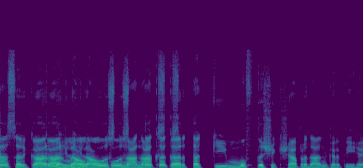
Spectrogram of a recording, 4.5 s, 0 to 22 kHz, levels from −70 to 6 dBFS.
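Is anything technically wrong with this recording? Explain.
Yes. A doubled audio track runs from 0.44 s to 2.22 s, ending just before "तक की". During that stretch a second copy of the speech sits roughly a fifth of a second behind the first, at about the same loudness, so every syllable is heard twice. The copy is dry and full-band, with no decay or room colour, and it cuts in and out abruptly. It is likely the same signal reaching the mix twice, once through a slower path.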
